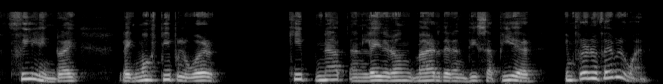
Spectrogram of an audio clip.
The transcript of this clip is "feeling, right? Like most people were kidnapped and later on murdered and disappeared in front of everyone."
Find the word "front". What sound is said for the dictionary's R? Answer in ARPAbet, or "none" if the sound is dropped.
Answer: R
